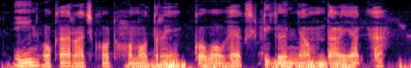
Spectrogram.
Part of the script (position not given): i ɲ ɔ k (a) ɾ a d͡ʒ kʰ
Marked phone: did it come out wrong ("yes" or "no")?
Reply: no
